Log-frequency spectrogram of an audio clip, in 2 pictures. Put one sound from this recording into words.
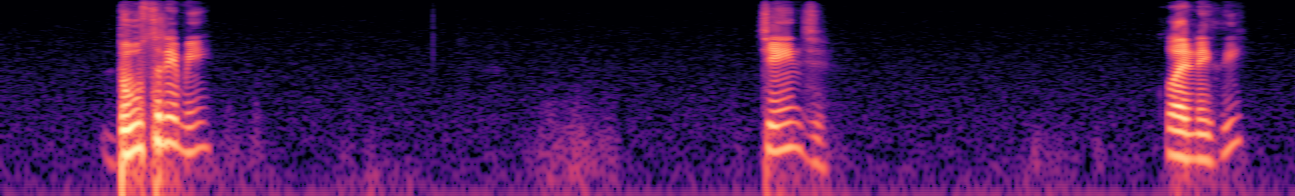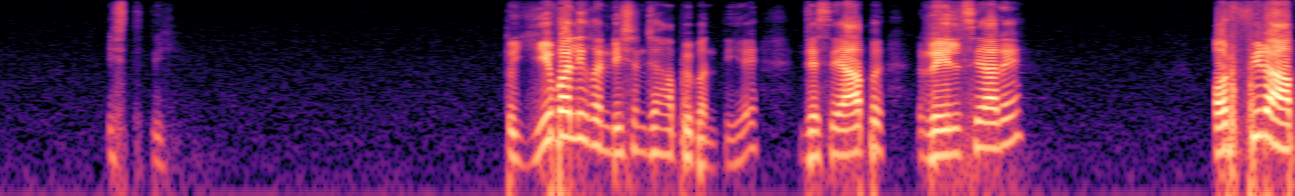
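A man speaks in short bursts, close to a microphone, explaining calmly.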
